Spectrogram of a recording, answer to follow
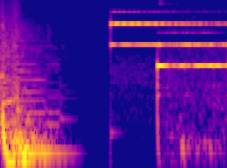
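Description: Guitar rock outro music fading out, a moment of silence, then bell-like chime notes ringing out about a second in, with a second, lower note half a second later: the start of a logo jingle.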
